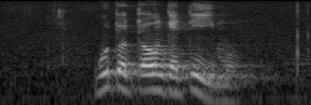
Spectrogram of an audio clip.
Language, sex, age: Swati, male, 20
